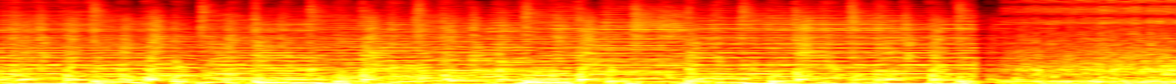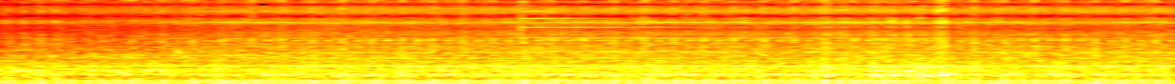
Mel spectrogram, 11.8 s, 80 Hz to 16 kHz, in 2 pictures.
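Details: Alfa Romeo 159 idling after long highway drive over rough, potholed road: steady dry rattle from the front of the engine bay at idle pace; failing A/C compressor.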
